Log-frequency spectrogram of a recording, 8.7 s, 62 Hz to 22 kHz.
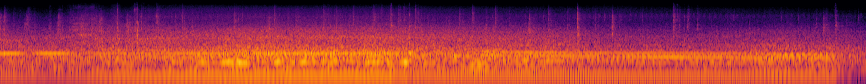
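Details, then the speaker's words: Antique fan, higher revving than the 16-inch, just after oil change and new wick (not yet soaked into oilite bushing): smooth even hum, light whir, no ticking or rubbing; running freely, healthy. "Again, we're not going to notice any difference now because, well, it hasn't had a chance to soak into the oilite bushing, but now this is a high revving fan when compared to the 16-inch."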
